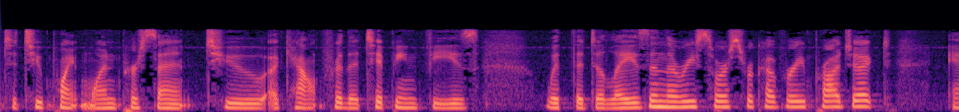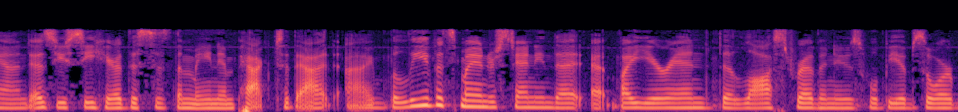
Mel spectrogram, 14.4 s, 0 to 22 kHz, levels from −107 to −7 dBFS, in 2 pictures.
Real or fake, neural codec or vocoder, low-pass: real; none; 7.2 kHz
